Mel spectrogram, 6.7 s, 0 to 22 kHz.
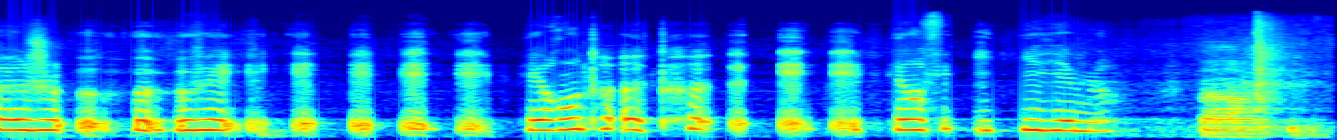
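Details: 11-year-old boy with longstanding, severely disabling stuttering; speech therapy and child psychiatry did not help; attending a 3-day breathing-based stuttering course; stuttering.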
